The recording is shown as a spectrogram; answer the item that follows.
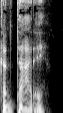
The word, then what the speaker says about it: canta: Let's hear the conjugation of cantare. – Canto, canti, canta, cantiamo, cantate, cantano. – Almost perfect. Well done. Just watch the stress of canto, canti, canta, the stress on the first syllable there.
